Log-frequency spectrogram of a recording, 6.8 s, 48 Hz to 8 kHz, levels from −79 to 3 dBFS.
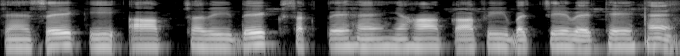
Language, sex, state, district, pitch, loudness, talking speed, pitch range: Hindi, male, Madhya Pradesh, Bhopal, 120 Hz, -19 LUFS, 105 wpm, 115-120 Hz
